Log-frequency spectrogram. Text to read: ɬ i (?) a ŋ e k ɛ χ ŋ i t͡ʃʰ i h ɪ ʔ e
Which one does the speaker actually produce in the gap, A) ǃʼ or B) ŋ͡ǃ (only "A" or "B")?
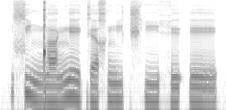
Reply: B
